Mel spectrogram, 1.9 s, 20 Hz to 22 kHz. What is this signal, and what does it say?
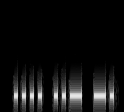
Morse code, heard as a keyed tone, about 20 wpm, 600 Hz. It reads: HUN
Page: Ferie 20 wpm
